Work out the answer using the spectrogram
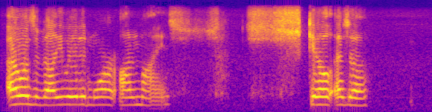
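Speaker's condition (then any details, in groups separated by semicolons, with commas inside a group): Stuttering; stutter noticeable to listeners, self-revealing; prolonged sounds, blocks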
